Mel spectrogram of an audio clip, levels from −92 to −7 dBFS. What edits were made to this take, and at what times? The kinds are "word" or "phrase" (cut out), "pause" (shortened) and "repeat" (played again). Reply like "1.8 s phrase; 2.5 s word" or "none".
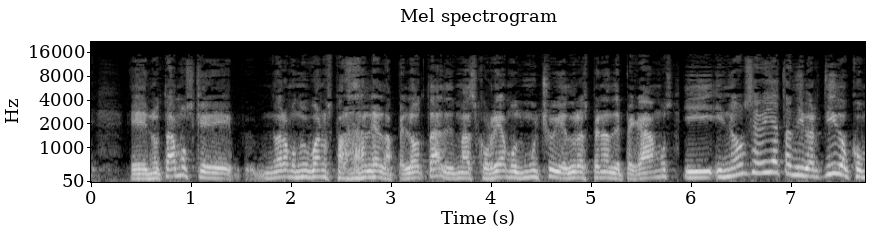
5.9 s pause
